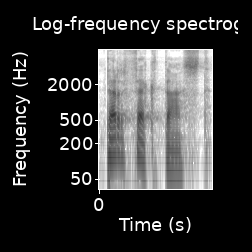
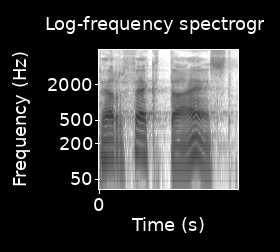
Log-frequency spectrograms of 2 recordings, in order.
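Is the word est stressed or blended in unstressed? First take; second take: blended; stressed. First: The word est is unstressed and blended in. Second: The word est is stressed and separate. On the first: The speaker calls it right. "It should be de-emphasized because it's an enclitic word" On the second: The speaker calls it wrong. "The emphasis on the est doesn't really make sense"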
